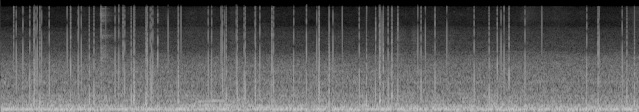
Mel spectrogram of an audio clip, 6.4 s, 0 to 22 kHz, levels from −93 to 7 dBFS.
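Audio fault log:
Throughout: integer overflow. Loud peaks were pushed about 4 dB beyond the largest value the integer format can hold, and instead of being held at the limit they wrapped around to the opposite extreme. Only a small fraction of samples, under one percent, go over, but each one jumps across the whole range, producing sharp, violent cracks on the loudest moments. Clipping would flatten those peaks into a duller buzzy distortion; these cracks are far harsher.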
